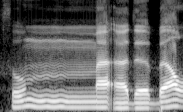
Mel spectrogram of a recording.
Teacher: میم مشدد پہ غنہ ضروری، دال کو ہلا کے پڑھیں گے اور را کو موٹا ادا کریں گے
